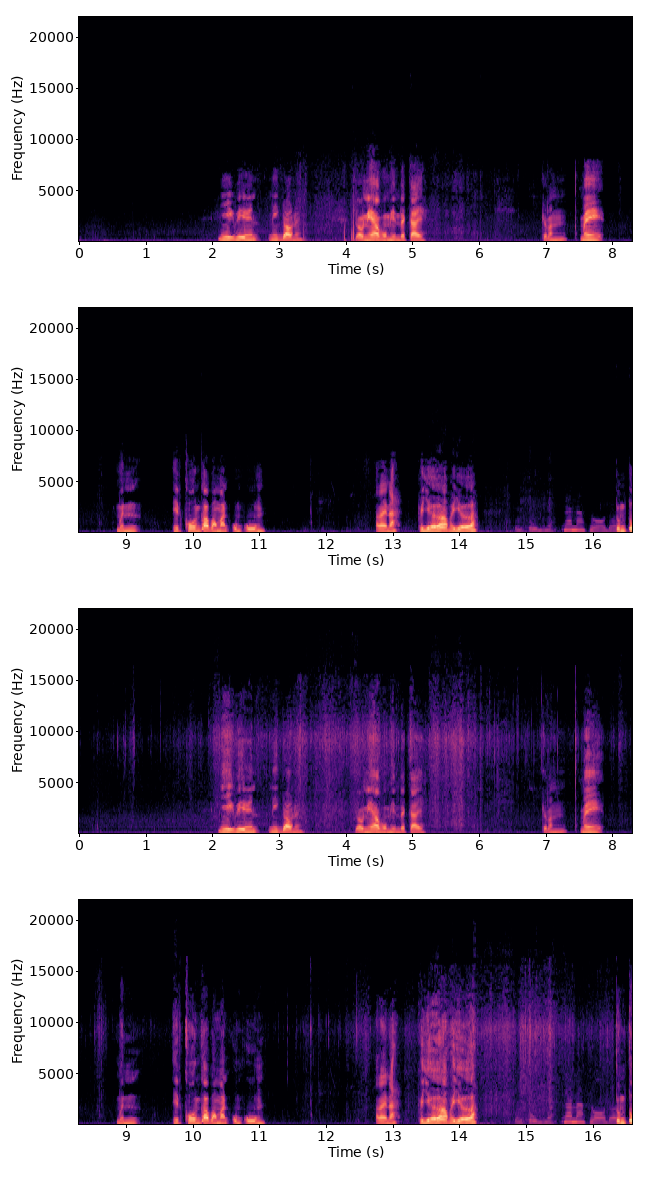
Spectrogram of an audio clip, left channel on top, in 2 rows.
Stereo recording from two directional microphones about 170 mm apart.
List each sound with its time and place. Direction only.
2.0 s speech: 20° right (ahead or behind)
4.2 s speech: 10° right (ahead or behind)
6.9 s speech: 5° right (ahead or behind)
9.6 s speech: 25° right (ahead or behind)
12.7 s speech: 15° right (ahead or behind)
15.5 s speech: 10° left (ahead or behind)
16.3 s speech: 25° right (ahead or behind)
